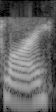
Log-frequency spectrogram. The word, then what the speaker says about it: Lori: Did I pronounce that right, Lori? That is correct. It is Lori.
